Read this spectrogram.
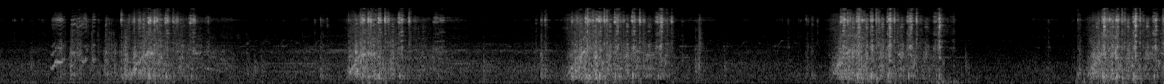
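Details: Craftsman Eager 1 22" self-propelled mower, Tecumseh 5.5HP engine, rebuilt carburetor fitted, gas added: short sputtering bursts every couple of seconds, dies each time; owner suspected spark or fuel, governor found sticking and adjusted.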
